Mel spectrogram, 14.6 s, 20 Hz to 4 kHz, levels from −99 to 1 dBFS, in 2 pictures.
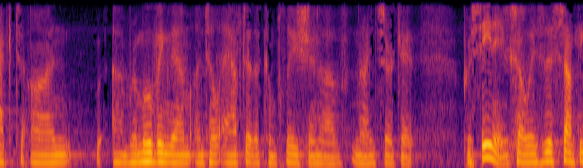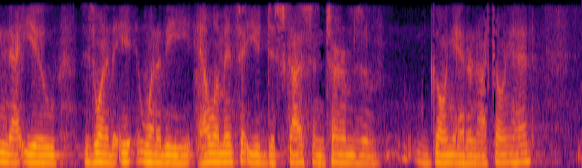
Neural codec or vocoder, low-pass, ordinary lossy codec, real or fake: none; 3.6 kHz; AAC, 16 kbps; real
